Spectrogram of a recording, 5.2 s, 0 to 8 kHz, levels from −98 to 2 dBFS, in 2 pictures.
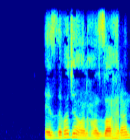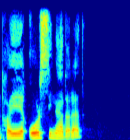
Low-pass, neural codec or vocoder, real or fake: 7.2 kHz; none; real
